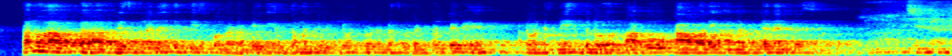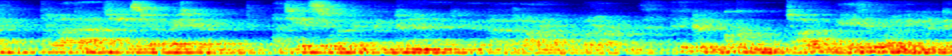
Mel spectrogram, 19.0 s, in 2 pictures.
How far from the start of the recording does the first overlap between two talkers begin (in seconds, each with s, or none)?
none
